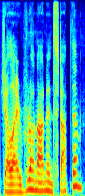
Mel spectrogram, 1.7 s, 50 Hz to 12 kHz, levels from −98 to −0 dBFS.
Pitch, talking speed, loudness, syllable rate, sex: 150 Hz, 245 wpm, -16 LUFS, 4.4 syllables/s, male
